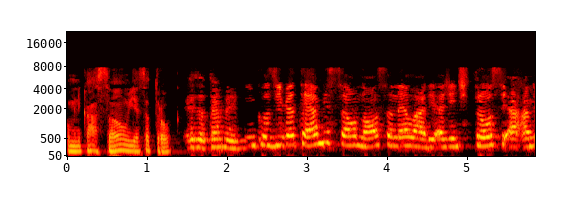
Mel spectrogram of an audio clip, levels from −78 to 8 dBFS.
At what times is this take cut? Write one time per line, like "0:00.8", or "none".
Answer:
none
